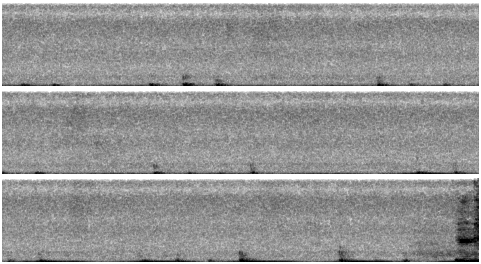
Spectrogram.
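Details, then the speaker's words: Abdominal percussion during a head-to-toe assessment by an FNP student: irregular finger taps, dull flat notes over the liver and spleen, and hollow tympanic notes over the air-filled stomach. "hear the dullness of the liver in the spleen and also notice the tympanic sound of the stomach the air filled spaces"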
